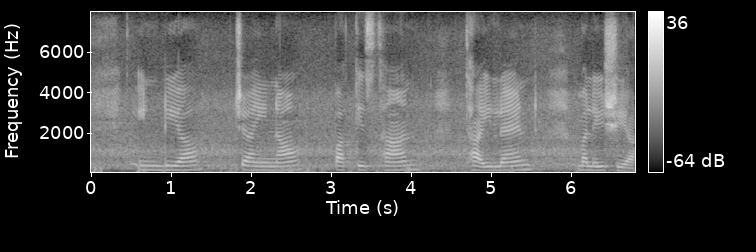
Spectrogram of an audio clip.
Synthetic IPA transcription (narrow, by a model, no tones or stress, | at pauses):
ɪɳɖija | t͡ɕajna | paːkɪst̪ʰaːn | t̪ʰailɛ̃ɳɖ | məleːʃija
